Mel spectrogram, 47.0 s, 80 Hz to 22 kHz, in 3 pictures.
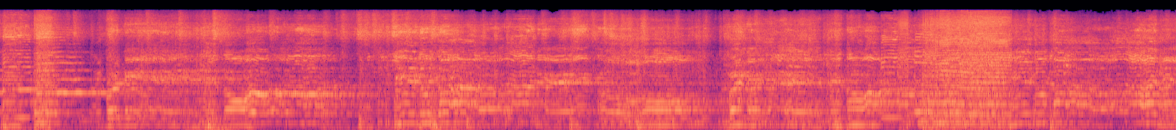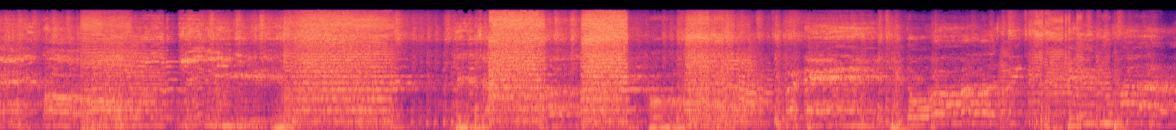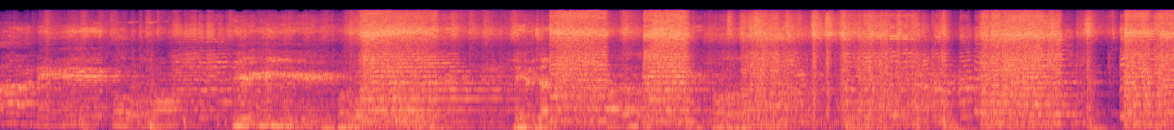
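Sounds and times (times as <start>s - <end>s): brass band playing loudly: 0.0s - 47.0s.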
